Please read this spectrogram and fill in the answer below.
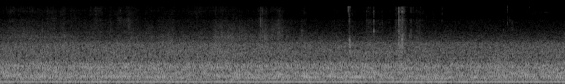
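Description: Steady hum and whoosh of a running fan, with a few faint chewing clicks.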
